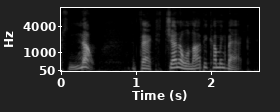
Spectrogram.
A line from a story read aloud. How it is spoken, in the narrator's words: Miss Breyer snaps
